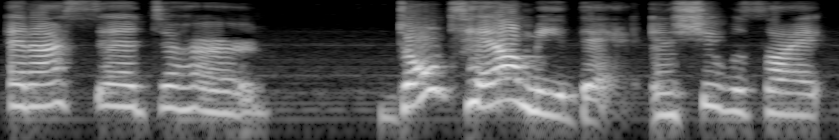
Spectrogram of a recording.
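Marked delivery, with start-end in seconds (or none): 2.0-3.2 pleading denial. Retold or imitated. Begging mother to deny the news.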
